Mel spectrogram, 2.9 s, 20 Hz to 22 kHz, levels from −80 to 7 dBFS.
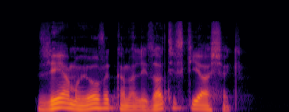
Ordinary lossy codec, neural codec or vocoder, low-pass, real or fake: none; autoencoder, 48 kHz, 32 numbers a frame, DAC-VAE, trained on Japanese speech; 10.8 kHz; fake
